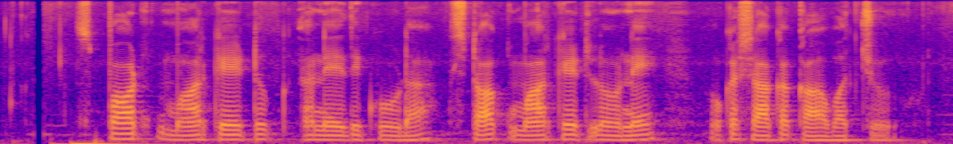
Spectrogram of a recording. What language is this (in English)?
Telugu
